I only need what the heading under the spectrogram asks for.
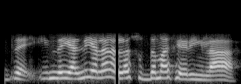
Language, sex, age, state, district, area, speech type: Tamil, female, 60+, Tamil Nadu, Krishnagiri, rural, conversation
